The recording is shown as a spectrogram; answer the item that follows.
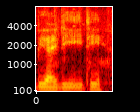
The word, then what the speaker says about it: bidet: what i said the day yeah the day is spelled b-i-d-e-t it's a bidet i'm telling you man like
